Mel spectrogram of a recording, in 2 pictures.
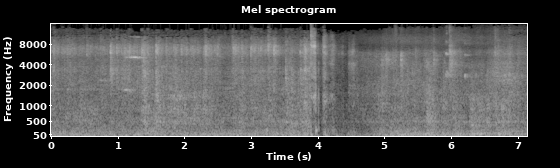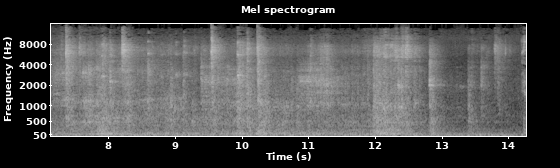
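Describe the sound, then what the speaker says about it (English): A Liftmaster 8500W opener raises a garage door, the door rumbling and rattling steadily along its metal tracks at close range. A short clunk lands near the four-second mark, the motor itself stays nearly silent, and no one speaks. "all you hear was the door on the tracks. You don't hear the actual opener"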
